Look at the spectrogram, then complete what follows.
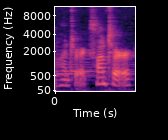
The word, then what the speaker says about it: Hunter x Hunter: to be Kurapika from Hunter x Hunter, and I want to be Kurapika, and do we're you both. pronounce the X? You're not supposed to.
